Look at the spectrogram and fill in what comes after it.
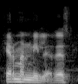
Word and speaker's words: Herman Miller: de una colaboración de Logitech con Harman Miller que mm. Herman Miller, se pronuncia así Herman Miller.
